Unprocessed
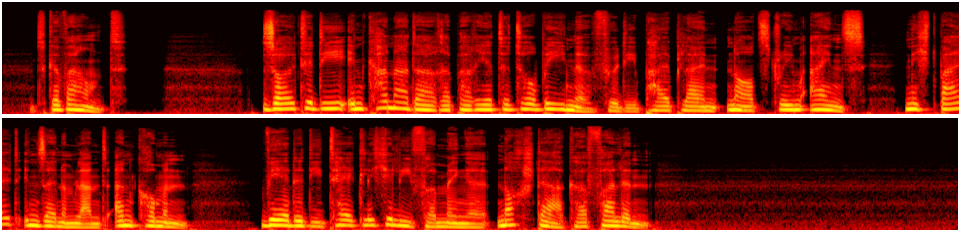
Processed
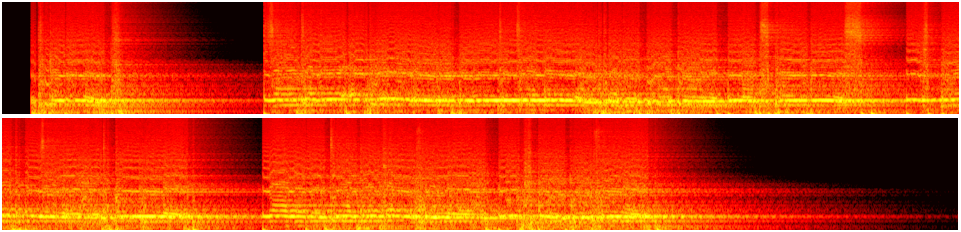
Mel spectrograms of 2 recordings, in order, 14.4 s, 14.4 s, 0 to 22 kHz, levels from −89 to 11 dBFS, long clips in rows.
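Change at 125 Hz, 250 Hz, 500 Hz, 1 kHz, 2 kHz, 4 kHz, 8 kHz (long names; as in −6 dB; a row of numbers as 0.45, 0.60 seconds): −5.0, −2.5, +15.0, +10.0, +18.0, +14.0, +6.5 decibels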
